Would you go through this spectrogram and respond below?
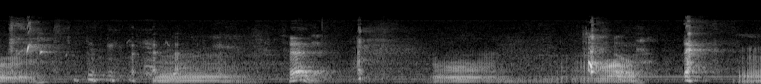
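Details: Great Dane making low, drawn-out moans like a water buffalo as someone pretends to bite his paw. Two sustained harmonic groans are mixed with people talking and short sharp noises.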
